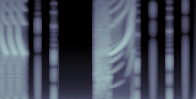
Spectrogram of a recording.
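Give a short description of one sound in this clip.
A falling electronic tone sweeps down.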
